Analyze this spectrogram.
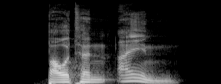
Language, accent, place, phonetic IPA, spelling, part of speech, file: German, Germany, Berlin, [ˌbaʊ̯tn̩ ˈaɪ̯n], bauten ein, verb, De-bauten ein.ogg
- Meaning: inflection of einbauen: 1. first/third-person plural preterite 2. first/third-person plural subjunctive II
